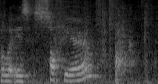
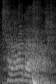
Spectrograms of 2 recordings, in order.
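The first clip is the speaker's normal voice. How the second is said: ta-da reveal; 2 semitones higher, 7 dB louder than usual. Real, not acted. Reveal of painted result.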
